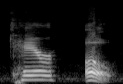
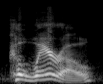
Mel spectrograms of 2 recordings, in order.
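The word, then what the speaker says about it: Quero: to baseball reference and it says care o it's not cero okay I I don't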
